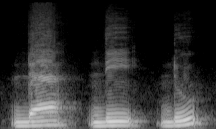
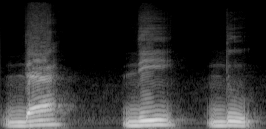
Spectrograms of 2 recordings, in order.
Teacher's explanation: dengan menempelkan ujung lidah ke Pangkal gigi seri atas bukan ke langit-langitnya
